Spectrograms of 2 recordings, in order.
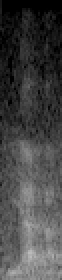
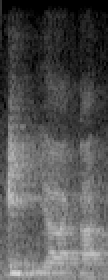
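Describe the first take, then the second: First: The y sound is short and single. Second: The y sound is held long and doubled. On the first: The speaker calls it wrong. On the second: The speaker calls it right.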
